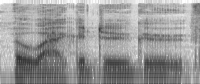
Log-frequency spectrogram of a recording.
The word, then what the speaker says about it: Ouagadougou: I'm also really relieved that I pronounced Ouagadougou first take.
